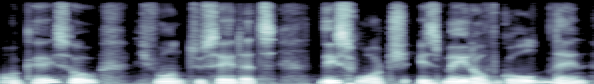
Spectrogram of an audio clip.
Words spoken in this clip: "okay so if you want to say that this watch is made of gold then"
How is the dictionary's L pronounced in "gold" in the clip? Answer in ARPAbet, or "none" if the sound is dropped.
L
